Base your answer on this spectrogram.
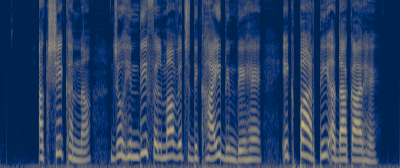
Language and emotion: Punjabi, neutral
